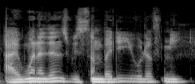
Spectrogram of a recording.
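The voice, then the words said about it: Singing with a marked accent. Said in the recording (French): “Quel accent.”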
